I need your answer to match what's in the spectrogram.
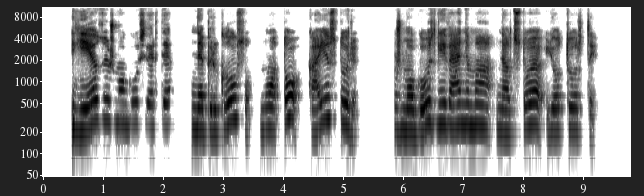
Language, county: Lithuanian, Vilnius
